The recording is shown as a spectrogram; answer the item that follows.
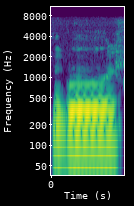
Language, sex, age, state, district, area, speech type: Marathi, male, 30-45, Maharashtra, Hingoli, urban, spontaneous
